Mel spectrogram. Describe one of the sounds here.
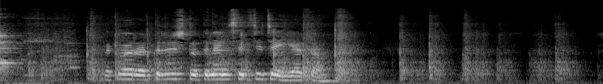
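A spatula scrapes and stirs inside a metal pan.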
